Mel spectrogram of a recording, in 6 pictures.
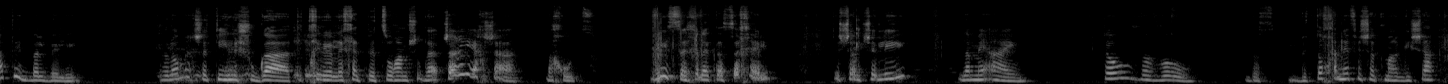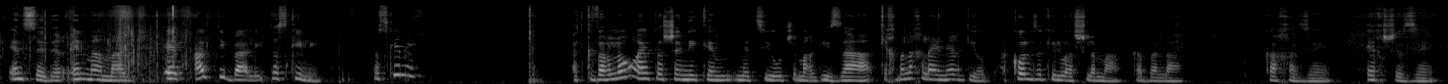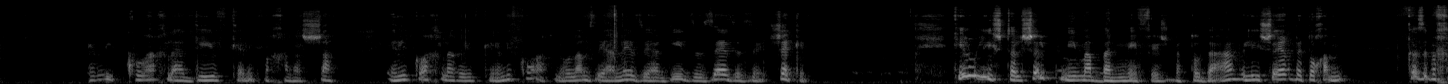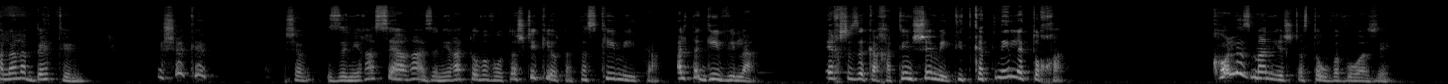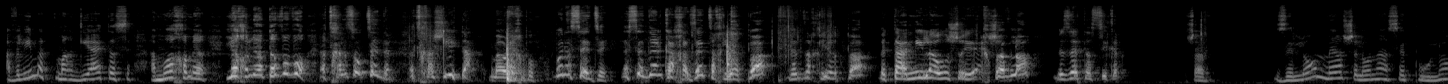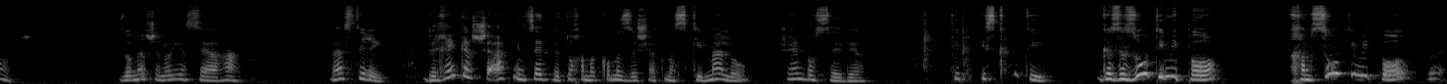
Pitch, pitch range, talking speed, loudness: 210 Hz, 175-255 Hz, 140 wpm, -34 LUFS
